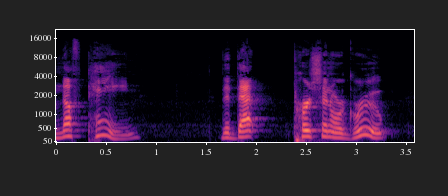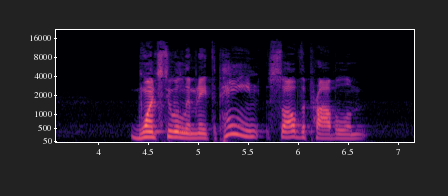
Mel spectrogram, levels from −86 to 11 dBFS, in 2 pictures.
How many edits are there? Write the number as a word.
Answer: zero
